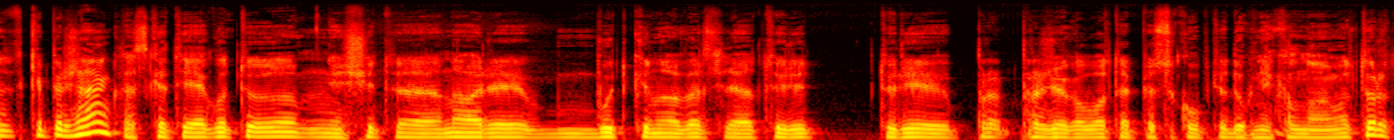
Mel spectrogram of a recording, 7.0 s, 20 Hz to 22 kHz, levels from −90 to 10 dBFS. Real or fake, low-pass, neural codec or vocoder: real; 19.8 kHz; none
